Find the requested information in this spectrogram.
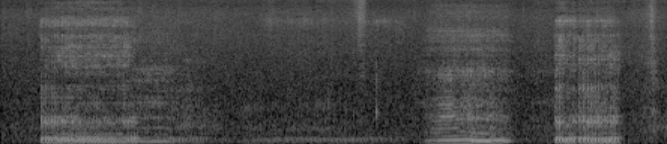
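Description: Three loud, rumbling snores on inhalation with quieter breathing between; a sleeping dog's snoring.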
